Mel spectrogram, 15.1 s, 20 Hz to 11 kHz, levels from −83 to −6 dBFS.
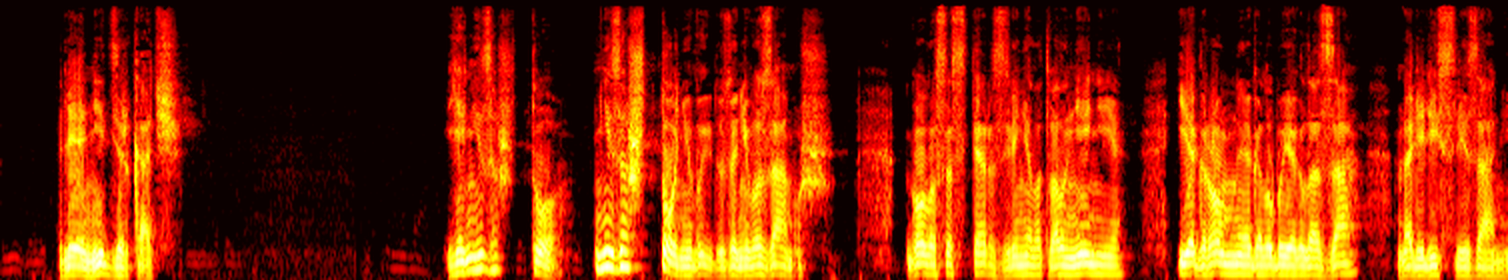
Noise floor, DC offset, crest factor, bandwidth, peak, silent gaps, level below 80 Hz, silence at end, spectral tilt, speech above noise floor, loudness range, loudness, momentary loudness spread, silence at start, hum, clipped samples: -66 dBFS; under 0.1%; 16 dB; 10.5 kHz; 0 dBFS; none; -48 dBFS; 0 s; -6 dB/octave; 52 dB; 7 LU; -15 LUFS; 11 LU; 0.6 s; none; under 0.1%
